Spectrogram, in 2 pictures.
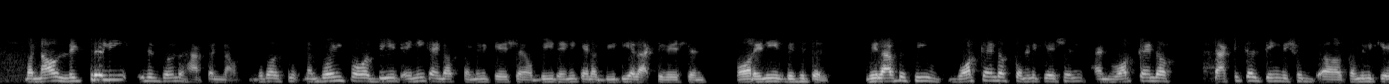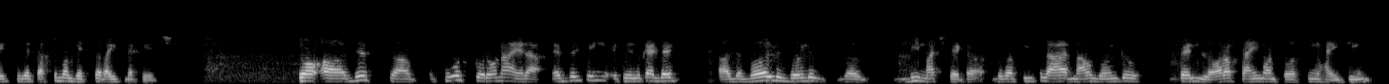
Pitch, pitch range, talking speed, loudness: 145 Hz, 130-160 Hz, 190 wpm, -26 LUFS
